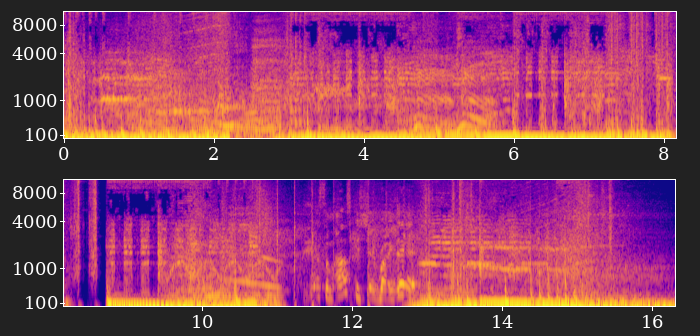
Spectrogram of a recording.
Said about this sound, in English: all had, like, car noises and gunfire, like, mixed into the track. So people could really get their heads around, oh, I see, this is like an immersive experience.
